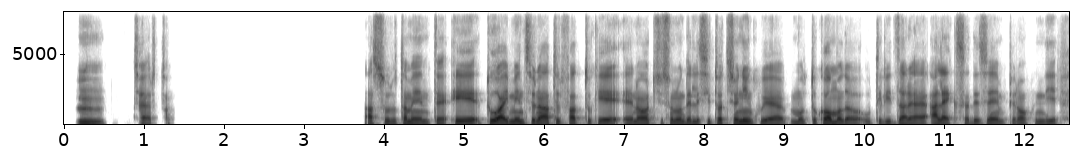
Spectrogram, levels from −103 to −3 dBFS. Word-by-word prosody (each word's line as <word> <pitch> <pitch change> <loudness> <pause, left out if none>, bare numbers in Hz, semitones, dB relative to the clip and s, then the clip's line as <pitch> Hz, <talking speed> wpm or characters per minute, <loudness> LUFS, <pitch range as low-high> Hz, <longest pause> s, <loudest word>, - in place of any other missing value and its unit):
Mh. 110 -4 +1 0.4
Certo. - - -8 2.4
Assolutamente, 105 -4 -1
e 110 -1 +3
tu 180 - +5
hai 105 - +8
menzionato 115 +1 +2
il 110 - -5
fatto 110 0 -2
che, 105 -2 +1
ehm, 105 -1 -2
no, 105 +1 +3
ci 110 - -15
sono 105 -2 -1
delle 95 0 -2
situazioni 115 +2 0
in 110 - +2
cui 100 -2 -3
è 95 -1 +2
molto 100 -2 -5
comodo 95 -5 +2
utilizzare 95 -1 -2
Alexa, 100 -1 0
ad 90 - -11
esempio, 90 -1 -3
no? 90 -1 -2
Quindi, 90 -3 -7
100 Hz, 130 wpm, -25 LUFS, 95-110 Hz, 2.4 s, hai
